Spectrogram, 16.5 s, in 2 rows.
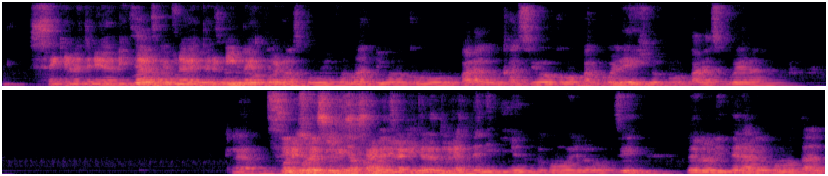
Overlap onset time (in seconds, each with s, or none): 1.3 s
